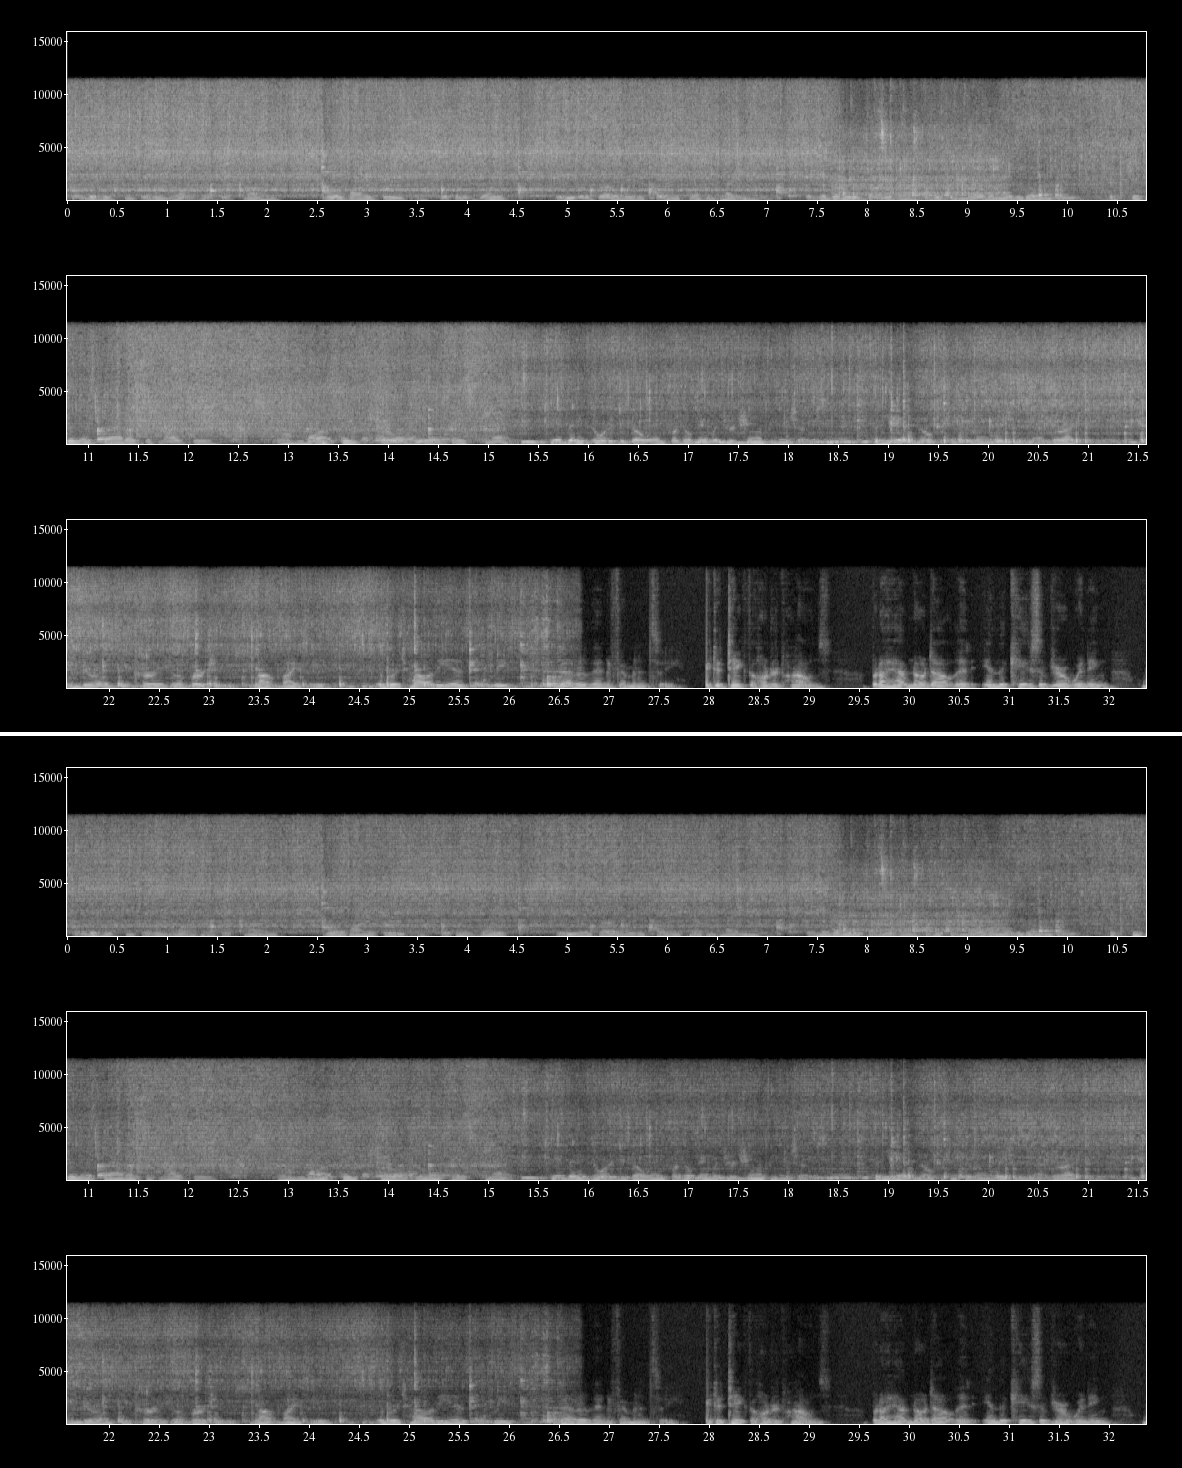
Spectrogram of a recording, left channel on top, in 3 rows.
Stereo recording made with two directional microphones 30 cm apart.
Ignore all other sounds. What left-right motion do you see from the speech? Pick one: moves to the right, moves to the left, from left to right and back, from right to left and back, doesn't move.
doesn't move.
